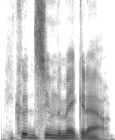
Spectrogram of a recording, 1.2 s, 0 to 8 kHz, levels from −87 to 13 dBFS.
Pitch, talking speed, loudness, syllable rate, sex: 135 Hz, 365 wpm, -17 LUFS, 6.7 syllables/s, male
